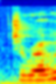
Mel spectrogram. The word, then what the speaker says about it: Girot: Girot is French, so the T is silent and the O is long.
